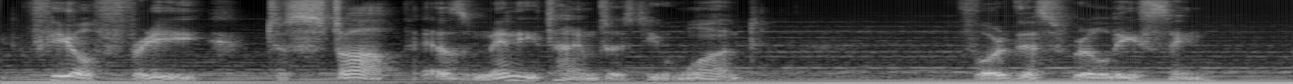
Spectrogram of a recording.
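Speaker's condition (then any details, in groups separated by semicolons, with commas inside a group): Cerebral palsy; diagnosed at birth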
